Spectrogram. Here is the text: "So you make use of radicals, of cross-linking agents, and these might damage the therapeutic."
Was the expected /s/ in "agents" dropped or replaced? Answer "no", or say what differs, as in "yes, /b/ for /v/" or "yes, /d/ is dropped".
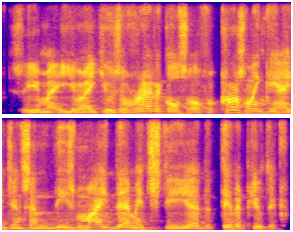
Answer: no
